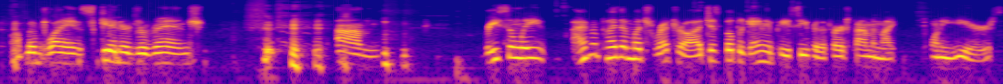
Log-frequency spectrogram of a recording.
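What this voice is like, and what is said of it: Southern American accent. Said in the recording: “the nice, slick, southern accent”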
